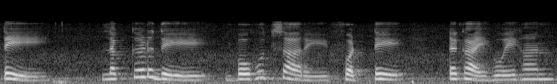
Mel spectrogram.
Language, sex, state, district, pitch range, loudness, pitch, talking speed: Punjabi, female, Punjab, Kapurthala, 210-255 Hz, -16 LUFS, 240 Hz, 95 wpm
